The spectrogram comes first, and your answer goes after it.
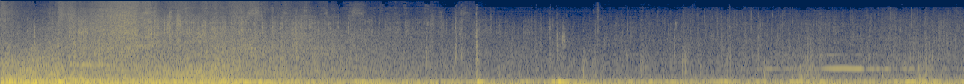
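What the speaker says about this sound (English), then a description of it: "Incendio. Let's burn everything." Fire from the Incendio spell in Hogwarts Legacy burning things: a steady roaring, crackling whoosh that is loudest at the start and slowly settles, with a few soft pops later and no talk.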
